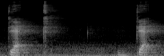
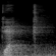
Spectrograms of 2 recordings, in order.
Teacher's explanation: I don't hear a b sound. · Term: silent B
